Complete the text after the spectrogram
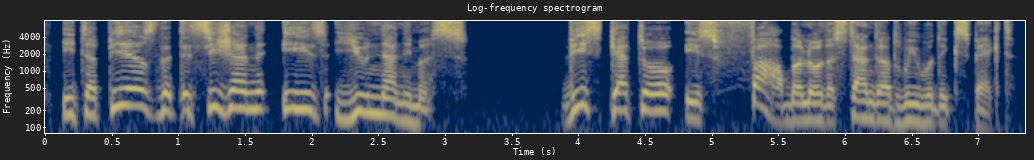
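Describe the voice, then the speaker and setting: A woman playing a discerning contest judge in a video game, speaking with formal, deliberate authority. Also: fairly low pitch, expressive, darkish tone, no echo. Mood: formal verdict. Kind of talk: video game dialogue acting. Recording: studio dialogue, faint game music.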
